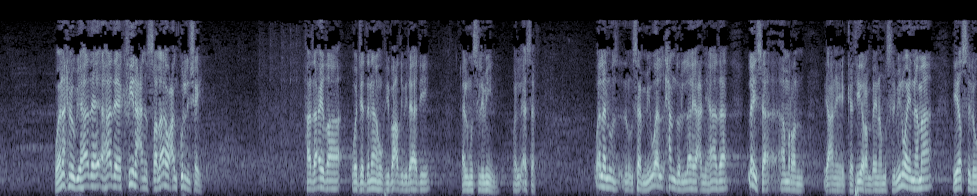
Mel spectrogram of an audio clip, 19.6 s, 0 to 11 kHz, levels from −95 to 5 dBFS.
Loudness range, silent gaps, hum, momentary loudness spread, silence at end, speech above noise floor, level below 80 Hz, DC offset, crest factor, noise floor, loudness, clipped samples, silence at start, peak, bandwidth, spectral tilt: 6 LU; none; none; 10 LU; 0 s; 30 dB; -54 dBFS; under 0.1%; 18 dB; -49 dBFS; -20 LUFS; under 0.1%; 1.1 s; -4 dBFS; 8 kHz; -5 dB/octave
